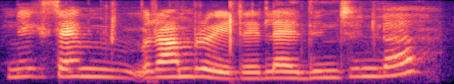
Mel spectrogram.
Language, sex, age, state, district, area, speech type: Nepali, female, 18-30, West Bengal, Kalimpong, rural, spontaneous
